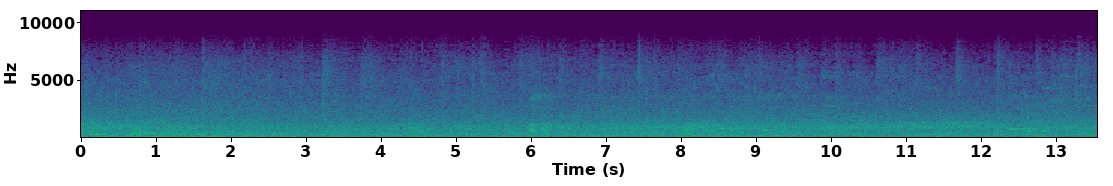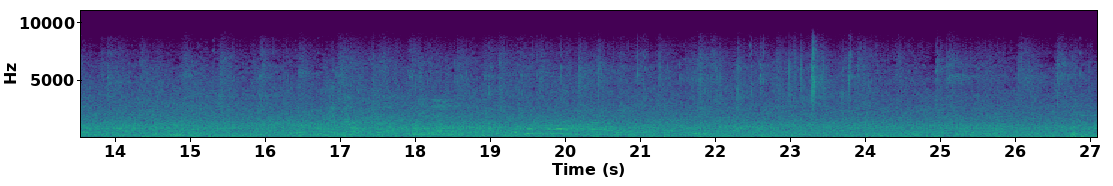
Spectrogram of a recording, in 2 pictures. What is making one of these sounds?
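A crowd of people murmurs and chats under an echoing roof.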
